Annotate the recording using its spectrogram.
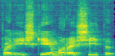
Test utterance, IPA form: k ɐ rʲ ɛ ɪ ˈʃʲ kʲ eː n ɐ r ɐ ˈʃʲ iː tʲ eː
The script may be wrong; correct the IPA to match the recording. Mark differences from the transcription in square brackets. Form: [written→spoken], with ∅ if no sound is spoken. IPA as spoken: [k→p] ɐ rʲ ɛ ɪ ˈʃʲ kʲ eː [n→m] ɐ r ɐ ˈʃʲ iː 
